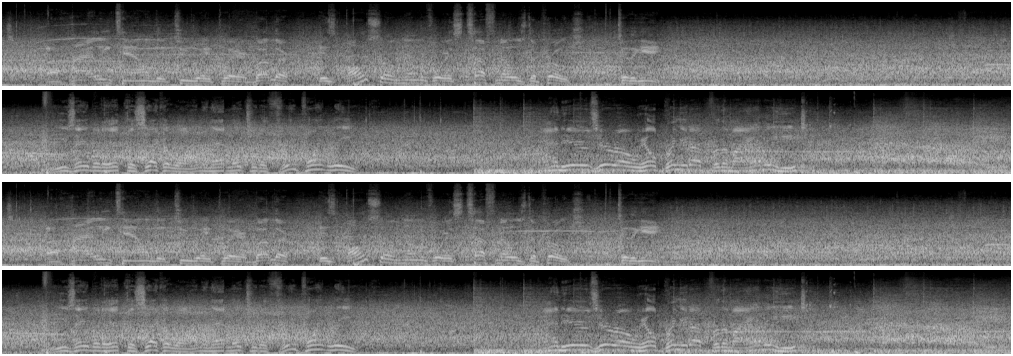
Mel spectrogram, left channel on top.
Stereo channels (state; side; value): normal; both; correlation 0.83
